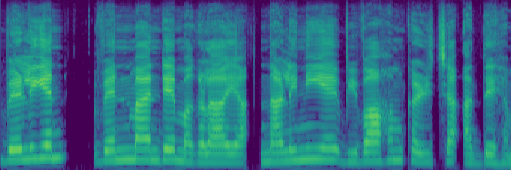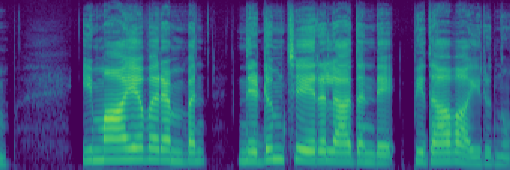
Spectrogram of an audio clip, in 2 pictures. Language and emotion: Malayalam, neutral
